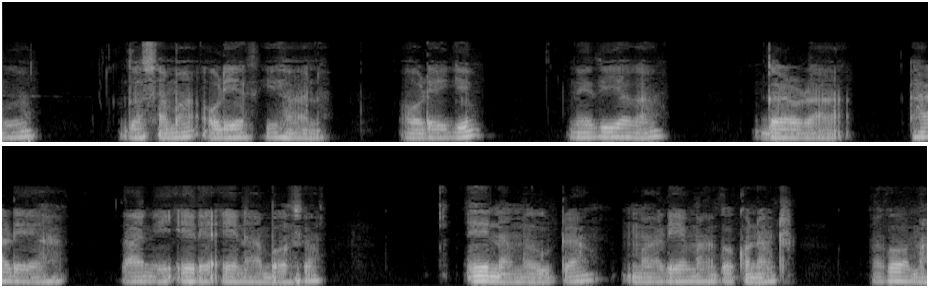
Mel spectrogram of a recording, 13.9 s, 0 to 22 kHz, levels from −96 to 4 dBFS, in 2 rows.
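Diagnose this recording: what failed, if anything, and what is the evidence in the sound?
The fault sits at the codec stage and is most likely AAC compression, present for the whole clip. The speech has nothing above 7.6 kHz, so it sounds dull, and the codec damage is plainly audible as smeared, watery detail. A spectrogram would show a hard ceiling at 7.6 kHz from start to finish. The encoder quantises each frame's frequency lines coarsely and discards the top band, which fits AAC-LC at a low bitrate around 24 kbps.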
